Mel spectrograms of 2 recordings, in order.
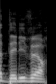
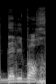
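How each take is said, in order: First: Said in the usual way. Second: "deliver" with its last syllable as a broad "-vor"; caricatured accent turning "deliver" into "deli-VOR". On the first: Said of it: "c'est pas deliver". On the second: Shown as a demonstration. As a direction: say "deliver" ending in a heavy, open "-vor". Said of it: "c'est deliver".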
